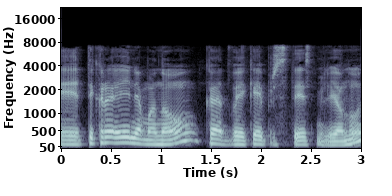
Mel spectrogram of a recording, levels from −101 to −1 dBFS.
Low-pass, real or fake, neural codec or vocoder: 7.2 kHz; real; none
